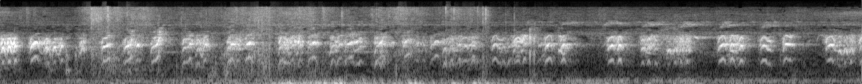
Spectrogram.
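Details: Olive-winged bulbul lure call for trapping birds: rapid, grating chatter notes in uneven groups over a low background rumble.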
